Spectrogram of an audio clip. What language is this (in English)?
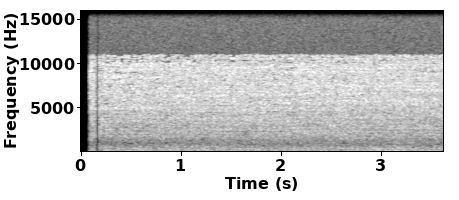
Czech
